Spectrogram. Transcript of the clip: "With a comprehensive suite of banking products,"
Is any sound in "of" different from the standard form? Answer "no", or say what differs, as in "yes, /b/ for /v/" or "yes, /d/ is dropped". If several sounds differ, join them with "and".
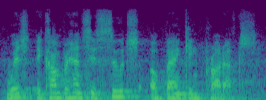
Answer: no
